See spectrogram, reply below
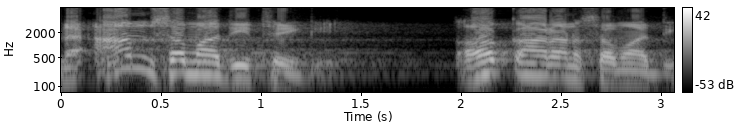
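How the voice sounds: A man with a fairly high pitch, big pitch swings and a bright, sharp tone, at a slow pace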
